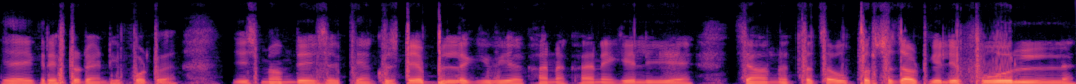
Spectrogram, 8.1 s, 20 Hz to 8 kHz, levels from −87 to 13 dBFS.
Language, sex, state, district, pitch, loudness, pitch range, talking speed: Hindi, male, Rajasthan, Bikaner, 125 Hz, -19 LUFS, 125-130 Hz, 210 wpm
